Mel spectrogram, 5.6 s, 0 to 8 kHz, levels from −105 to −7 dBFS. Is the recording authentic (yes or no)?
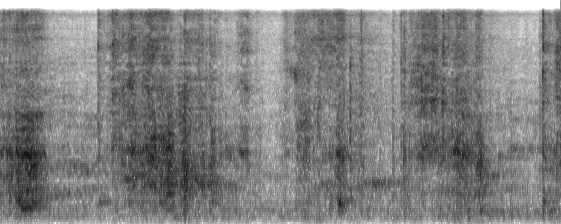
no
